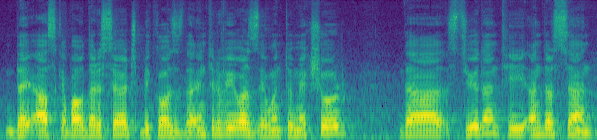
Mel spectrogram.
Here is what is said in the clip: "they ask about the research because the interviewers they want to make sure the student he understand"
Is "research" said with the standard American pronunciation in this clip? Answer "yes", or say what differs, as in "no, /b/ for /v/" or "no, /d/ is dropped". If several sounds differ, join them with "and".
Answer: yes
